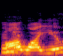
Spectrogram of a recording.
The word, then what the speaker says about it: Ryu: Ryu, R-Y-U, is that my pronouncing it right?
